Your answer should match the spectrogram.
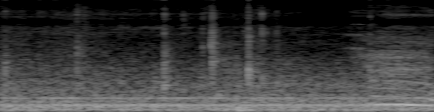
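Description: Faint light clicks of utensils against a stainless saucepan over a steady low hum.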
